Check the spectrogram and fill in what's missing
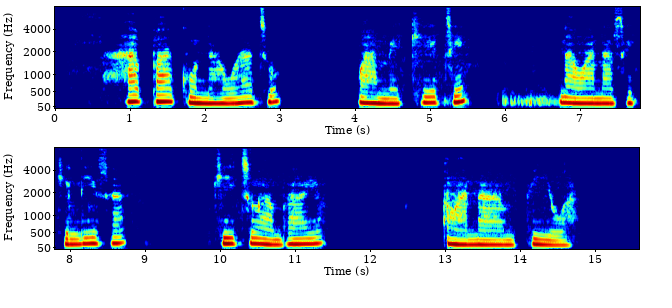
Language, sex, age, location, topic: Swahili, male, 18-24, Nakuru, government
